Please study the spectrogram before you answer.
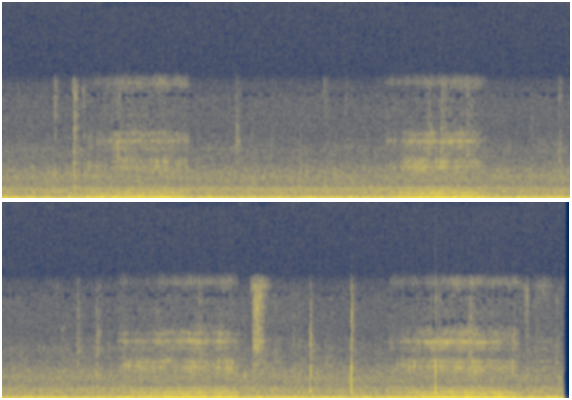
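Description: Deep, rasping snores from a French Bulldog rise and fall in a loose rhythm, each breath a low, rattling rumble. A faint steady household hum runs underneath.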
